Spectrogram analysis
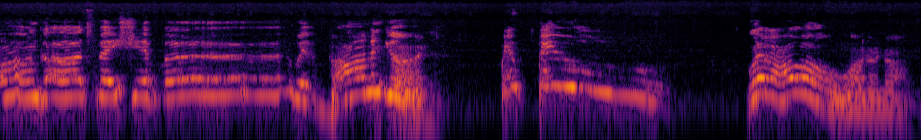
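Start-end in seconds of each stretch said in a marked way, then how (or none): none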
